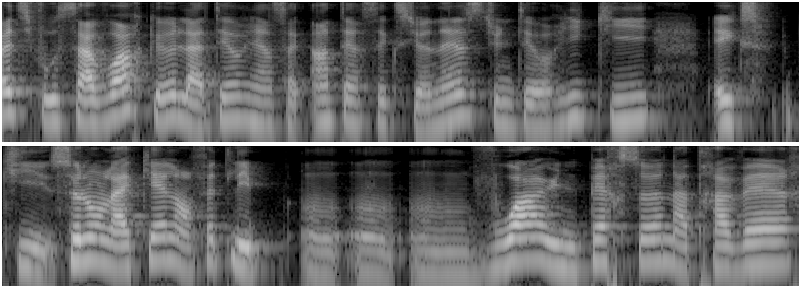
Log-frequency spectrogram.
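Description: A woman's medium-pitched voice, with ordinary pitch variation, comes through over a quiet background. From Switzerland. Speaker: podcast co-host, sexology student; podcast co-host. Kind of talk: casual chat. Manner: halting, many fillers and repetitions. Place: studio. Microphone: studio mic.

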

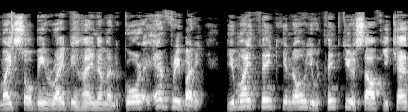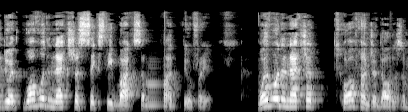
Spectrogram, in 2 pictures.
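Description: A man's high-pitched voice at a fairly quick pace, with ordinary pitch variation and music in the background. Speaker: network marketing presenter. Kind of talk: sales pitch. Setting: video call. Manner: animated.

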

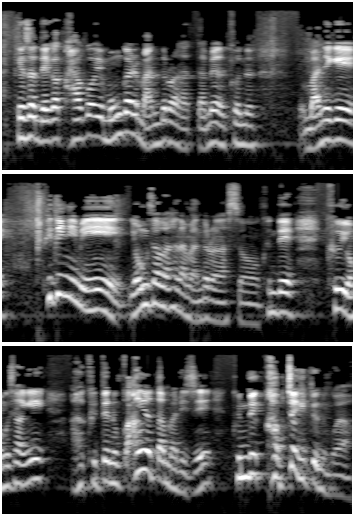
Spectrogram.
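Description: Animated in tone, a woman with a fairly low pitch speaks at a fairly quick pace with very wide pitch swings. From South Korea. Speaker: shaman fortune teller. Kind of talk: fortune-telling monologue. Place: home room.

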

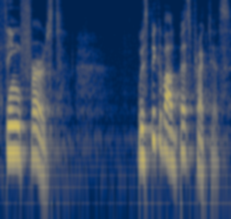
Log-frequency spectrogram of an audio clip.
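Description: Against a quiet background, a man speaks at a fairly slow pace with a high pitch. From Switzerland. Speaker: software developer, conference speaker; conference speaker. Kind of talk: technical conference talk. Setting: stage with audience. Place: hall.

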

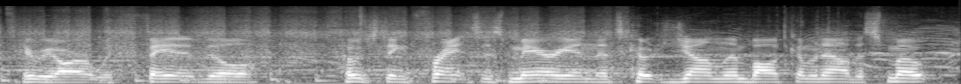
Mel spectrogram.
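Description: Music plays in the background as a man speaks in a fairly high pitch. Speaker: sports highlights show host. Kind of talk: live-style sports commentary over game highlights. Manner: animated, fast play-by-play delivery with excited emphasis; occasional hesitations and filler uh.

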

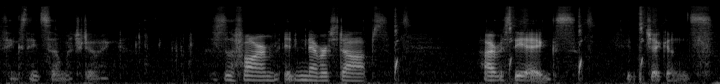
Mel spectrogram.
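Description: A woman whispers at a fairly slow pace, her loudness swinging widely and her speech broken by long, frequent pauses. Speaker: gaming video creator. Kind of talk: let's play commentary. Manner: animated.

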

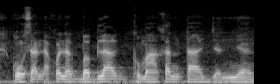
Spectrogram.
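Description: A man speaking at a fairly slow pace in a monotone, flat intonation, with noticeable background noise. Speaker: vlogger. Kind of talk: casual vlog walkthrough. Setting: walking around a house under renovation.

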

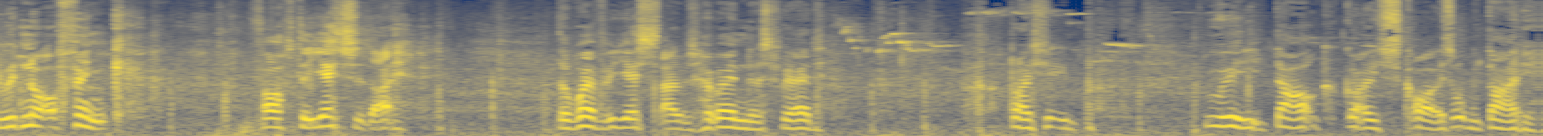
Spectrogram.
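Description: At a moderate pace, a man talks over light background noise in a dry sound with no echo. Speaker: runner vlogger. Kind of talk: casual vlog chat. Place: street. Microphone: phone near.

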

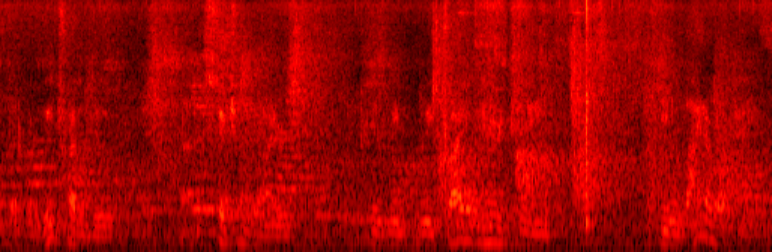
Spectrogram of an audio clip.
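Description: A man speaks with long, frequent pauses. Loud background noise runs underneath. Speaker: interviewee. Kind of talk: interview answer. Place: meeting room. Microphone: camera far.

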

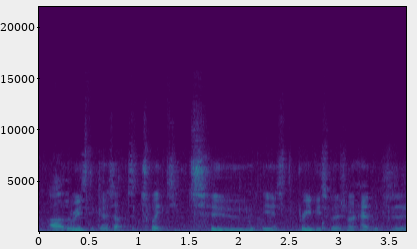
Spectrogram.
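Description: A man talks at a fairly quick pace in a fairly low voice. Noticeable background noise runs underneath. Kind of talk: tutorial. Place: workshop. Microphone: phone near.

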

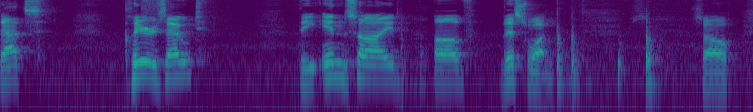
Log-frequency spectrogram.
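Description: A man speaks in a high-pitched voice with ordinary pitch variation. Noticeable background noise runs under the recording. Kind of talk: tutorial. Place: workshop.

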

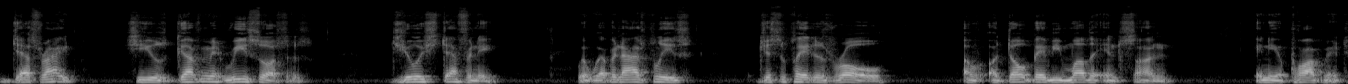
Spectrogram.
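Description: A man's fairly low voice at a fairly slow pace, with ordinary pitch variation and very even loudness. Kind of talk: rambling monologue. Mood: aggrieved, accusatory. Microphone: phone near.

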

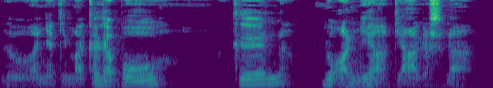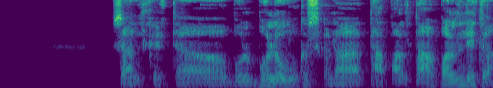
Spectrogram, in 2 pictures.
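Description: A man talks at a very slow pace. His fairly low voice swings very widely in pitch. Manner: calm, advising.

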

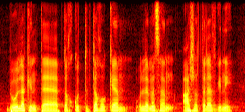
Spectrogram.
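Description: A man talks at a fairly quick pace in an Egyptian accent. His intonation is monotone and flat. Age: 20s. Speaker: footballer. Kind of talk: interview testimony. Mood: frustrated, complaining about contracts. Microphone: handheld.

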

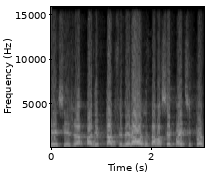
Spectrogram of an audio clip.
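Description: A man is speaking. His intonation is lively. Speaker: local politician. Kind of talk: interview answer. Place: office.

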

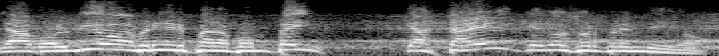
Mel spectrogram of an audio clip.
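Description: Noticeable background noise runs behind a man with a high pitch who speaks at a moderate pace with lively intonation. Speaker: football color commentator. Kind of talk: live commentary.

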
